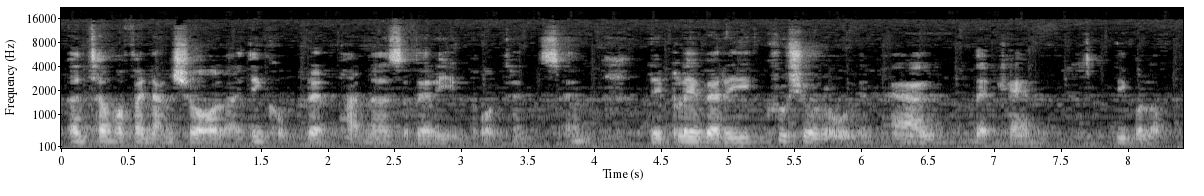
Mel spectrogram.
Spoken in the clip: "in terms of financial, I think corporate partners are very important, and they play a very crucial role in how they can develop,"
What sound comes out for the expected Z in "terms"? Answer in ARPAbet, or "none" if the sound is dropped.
none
